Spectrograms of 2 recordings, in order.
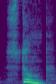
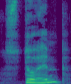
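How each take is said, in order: First: It is said with the local pronunciation. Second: It is said the way the letters read. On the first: "se prononcera bien stoemp" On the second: "bien que s'écrivant stoemp"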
